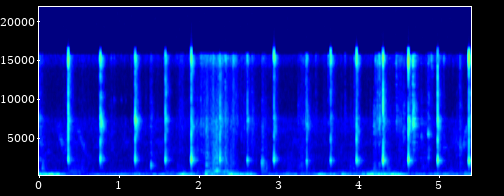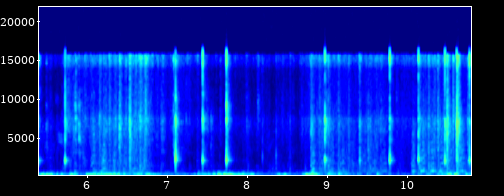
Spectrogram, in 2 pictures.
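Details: Racing pigeons cooing together: low, rolling coos overlap continuously from several birds, punctuated by frequent sharp clicks and taps throughout.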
